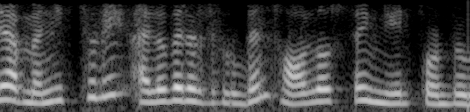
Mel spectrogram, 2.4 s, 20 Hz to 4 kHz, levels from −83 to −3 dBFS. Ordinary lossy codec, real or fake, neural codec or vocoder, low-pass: none; fake; codec, 16 kHz in and 24 kHz out, 0.6 kbps, FocalCodec, streaming, 2048 codes; 3.6 kHz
